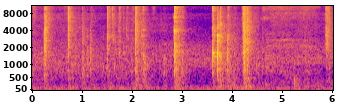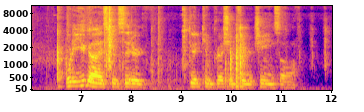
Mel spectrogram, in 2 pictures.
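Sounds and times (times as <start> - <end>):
tools and parts clicking and knocking: 0.2 - 4.6, 6.4 - 6.8, 7.4 - 10.6, 11.4 - 12.0.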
